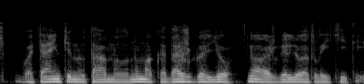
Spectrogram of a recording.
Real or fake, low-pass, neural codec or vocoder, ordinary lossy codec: fake; 7.2 kHz; codec, 16 kHz, 2 kbps, FunCodec, trained on Chinese and English, 25 frames a second; AAC, 64 kbps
